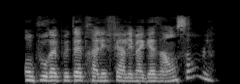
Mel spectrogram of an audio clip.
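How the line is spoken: Cheerful, playful tone. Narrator (French): propose Laurel d'un ton enjoué

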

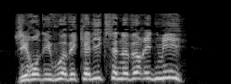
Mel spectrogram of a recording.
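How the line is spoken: Shouted. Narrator (French): cria Zizo

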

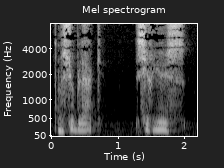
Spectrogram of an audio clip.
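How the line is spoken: Timid. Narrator (French): dit Hermione timidement

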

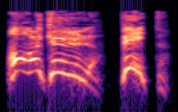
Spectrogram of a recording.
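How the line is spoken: Shouted. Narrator (French): cria Jean d'Arc

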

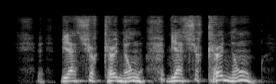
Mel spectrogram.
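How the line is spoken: Annoyed exclamation. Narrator (French): s'exclama Lucius agacé

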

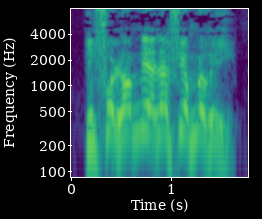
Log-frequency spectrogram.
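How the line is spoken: Loud voice. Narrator (French): dit Fudge d'une voix forte

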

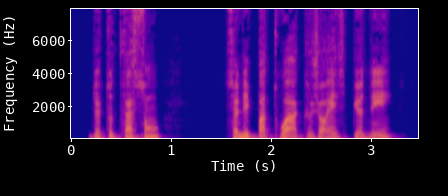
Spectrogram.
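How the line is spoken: Nasty voice. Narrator (French): ajouta-t-il d'une voix méchante

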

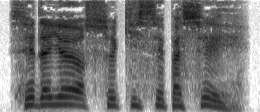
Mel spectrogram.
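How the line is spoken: Loud repetition. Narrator (French): répéta le grand cerf d'une voix forte pour que tout le monde l'entende cette fois

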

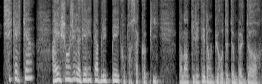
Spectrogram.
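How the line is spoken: Breathless female voice. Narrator (French): dit-elle d'une voix essoufflée

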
